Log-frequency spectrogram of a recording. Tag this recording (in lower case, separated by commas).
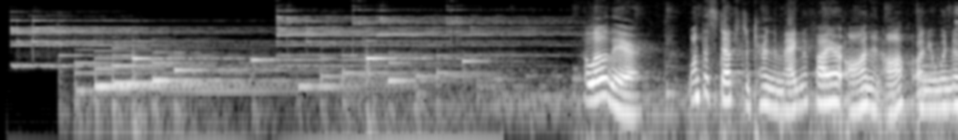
glockenspiel, marimba, mallet percussion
